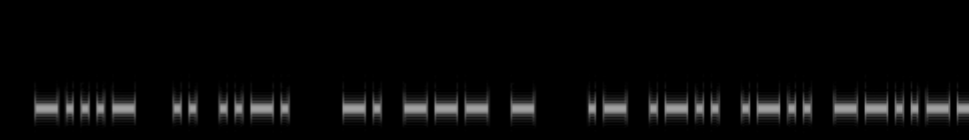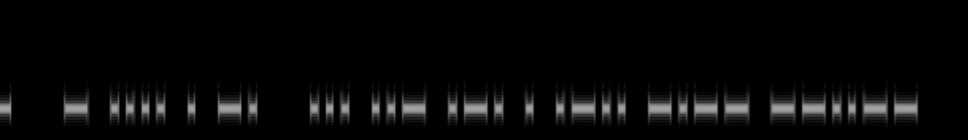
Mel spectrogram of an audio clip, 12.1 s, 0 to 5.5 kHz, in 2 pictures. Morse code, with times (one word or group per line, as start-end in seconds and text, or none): 0.2-0.8 <BT>
1.1-1.8 IF
2.1-3.3 NOT
3.7-6.1 ALL,
6.5-7.7 THEN
8.0-11.8 SURELY,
